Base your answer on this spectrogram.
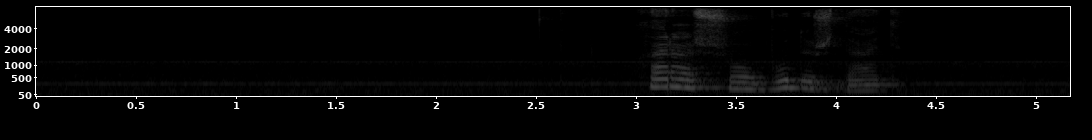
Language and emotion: Russian, sad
